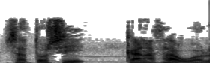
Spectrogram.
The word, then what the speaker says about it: Satoshi Kanazawa: Y es que durante este verano ha sido noticia el número diario de una investigación llevada a cabo por el polémico psicólogo evolutivo Satoshi Kanazawa. ¿Lo he dicho bien? – Perfectamente.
